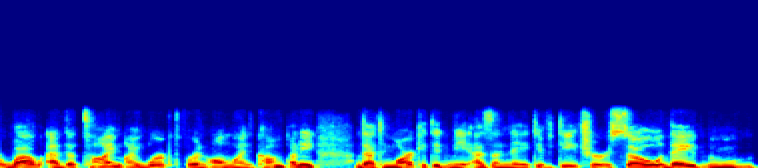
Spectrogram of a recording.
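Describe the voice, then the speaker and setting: A woman's voice: mid-range voice, darkish tone. Woman from serbia doing a conference talk on a video call, friendly, lots of ums, muffled lo-fi sound. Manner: friendly, with frequent filler pauses. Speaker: conference presenter, English teacher. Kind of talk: online conference presentation. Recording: dull lo-fi video call audio.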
